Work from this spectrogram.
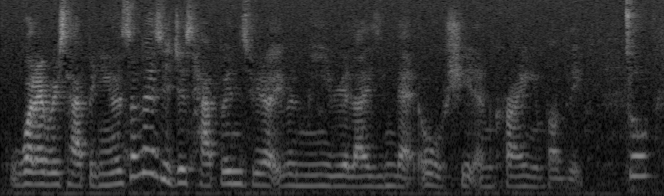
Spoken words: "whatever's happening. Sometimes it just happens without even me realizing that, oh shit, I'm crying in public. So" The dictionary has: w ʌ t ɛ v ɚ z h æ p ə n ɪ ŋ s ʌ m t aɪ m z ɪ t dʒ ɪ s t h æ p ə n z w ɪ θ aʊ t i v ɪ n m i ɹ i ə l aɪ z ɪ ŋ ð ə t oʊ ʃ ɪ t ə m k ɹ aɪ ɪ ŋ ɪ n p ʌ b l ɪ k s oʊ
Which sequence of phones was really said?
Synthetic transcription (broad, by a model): w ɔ t ɛ v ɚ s h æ p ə n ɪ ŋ s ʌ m t aɪ m s ɪ t dʒ ɪ s t h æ p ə n s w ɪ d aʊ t i v ɪ n m i ɹ i ə l aɪ z ɪ ŋ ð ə t oʊ ʃ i t ə m k ɹ aɪ ɪ ŋ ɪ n p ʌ b l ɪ k s oʊ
